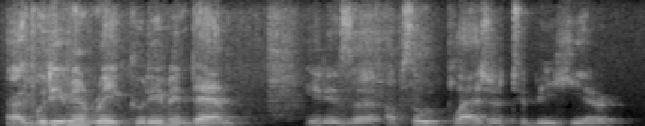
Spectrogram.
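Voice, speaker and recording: A Russian-born man is interviewed as a guest, telling his story in a friendly way. His voice is a little higher than average but mellow. It sounds echoey, as if recorded in a bare room. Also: fairly even intonation, a little fast, a little hiss or hum. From Siberia, Russia.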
